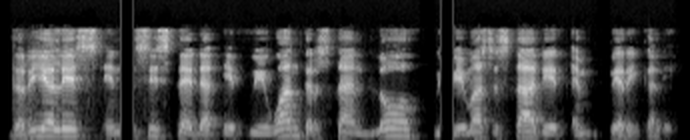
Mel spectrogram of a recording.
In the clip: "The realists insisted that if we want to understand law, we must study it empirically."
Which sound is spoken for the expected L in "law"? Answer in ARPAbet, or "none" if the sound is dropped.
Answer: L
